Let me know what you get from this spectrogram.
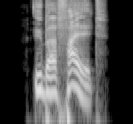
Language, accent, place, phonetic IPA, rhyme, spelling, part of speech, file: German, Germany, Berlin, [ˌyːbɐˈfalt], -alt, überfallt, verb, De-überfallt.ogg
- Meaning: inflection of überfallen: 1. second-person plural present 2. plural imperative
